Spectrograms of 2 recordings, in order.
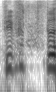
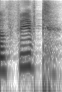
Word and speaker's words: fifth: 그럼 어떻게 발음해? 이 두 사운드가 왜 발음하기 어려워요? 둘 다 프리커티브 사운드기 그래요. 프리커티브 사운드이기 때문에 마찰음이 연속해서 왔기 때문에 그렇습니다. 그러면 하나를 다른 걸로 바꿔주는 거야. 한 마찰음을 스탑 사운드로 바꿔주는 거죠.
